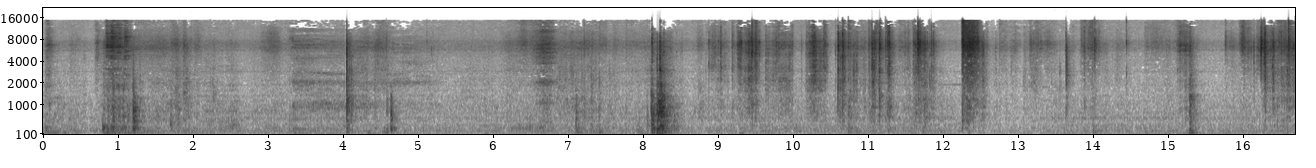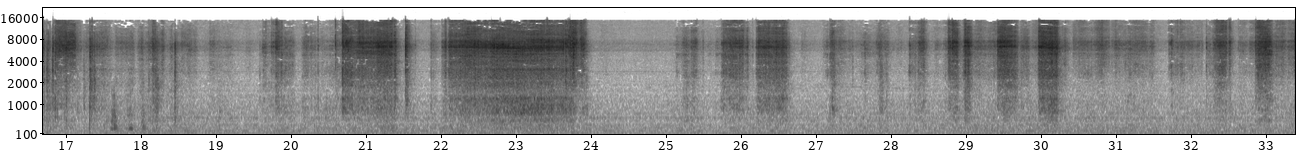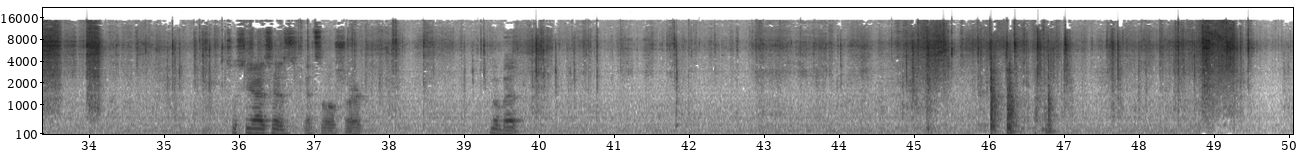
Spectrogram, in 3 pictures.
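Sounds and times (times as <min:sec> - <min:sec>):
paper rustling: 0:08.8 - 0:14.3, 0:15.2 - 0:21.6, 0:27.1 - 0:50.0
knife slicing paper: 0:09.2 - 0:12.7, 0:28.3 - 0:30.9, 0:31.8 - 0:35.2, 0:47.6 - 0:49.6.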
